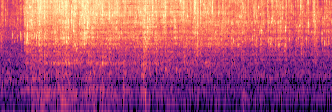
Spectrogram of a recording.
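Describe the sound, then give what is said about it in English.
Water pours steadily from a running tap into a plastic bag, filling it about half full, a continuous rushing splash that starts after a brief pause and carries on without letup, with no talking. “We fill this with water and see how it goes.”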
